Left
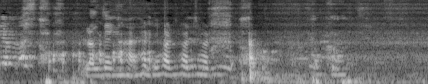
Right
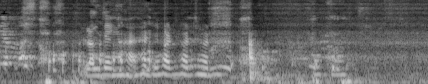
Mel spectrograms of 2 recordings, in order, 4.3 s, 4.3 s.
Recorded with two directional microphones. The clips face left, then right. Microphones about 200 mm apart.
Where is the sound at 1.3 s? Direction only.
15° right (ahead or behind).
